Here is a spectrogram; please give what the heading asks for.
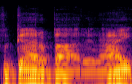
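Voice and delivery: put-on old-school Italian mobster accent. Joking that someone talks like an old Italian mafia member, old Italian mafia accent. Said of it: "He's like an old Italian mafia member".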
